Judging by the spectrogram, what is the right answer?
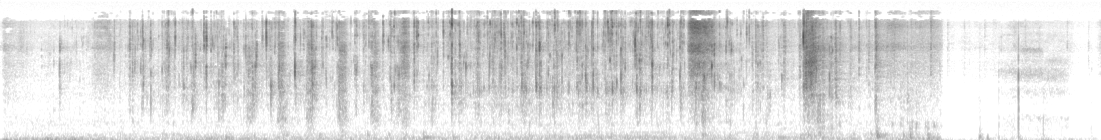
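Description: Schipperke–Chihuahua mix dog lapping water: a long, irregular run of small wet clicks and splashes that stops about nine and a half seconds in.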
